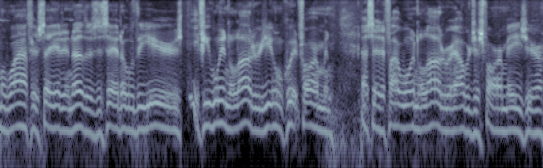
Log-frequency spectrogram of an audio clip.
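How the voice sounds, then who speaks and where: With a Louisiana accent, a man speaks at a fairly quick pace with very even loudness and ordinary pitch variation, over noticeable background noise. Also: fairly high pitch for a man. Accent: Southern US (Louisiana). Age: 80s+. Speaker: farmer. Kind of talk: interview answer.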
